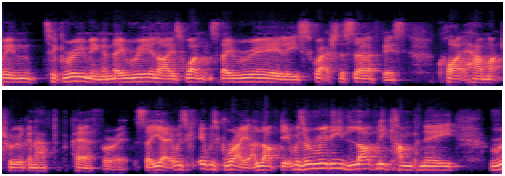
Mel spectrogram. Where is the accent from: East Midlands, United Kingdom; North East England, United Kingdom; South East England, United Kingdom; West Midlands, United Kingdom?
South East England, United Kingdom; Sussex; I'm from Sussex, so right down south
